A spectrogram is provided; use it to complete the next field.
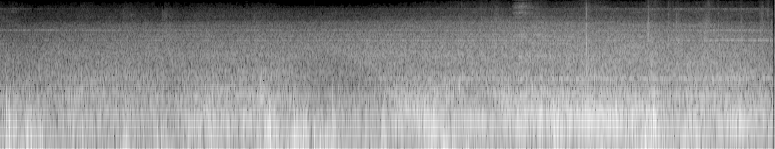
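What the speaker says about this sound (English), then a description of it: "here we see our train arriving." A Stadler KISS train rumbles steadily into Finsterwalde station, a low continuous roar with a faint tonal whine rising and fading as it rolls in, no voices.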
